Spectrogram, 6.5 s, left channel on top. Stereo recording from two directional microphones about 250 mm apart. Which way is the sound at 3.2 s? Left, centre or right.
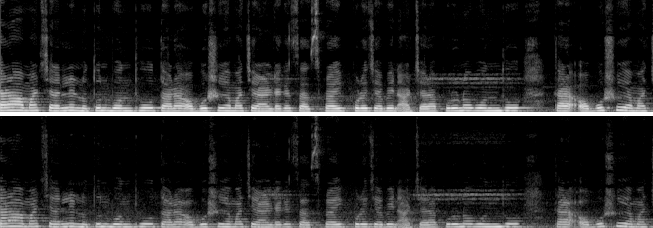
Centre.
